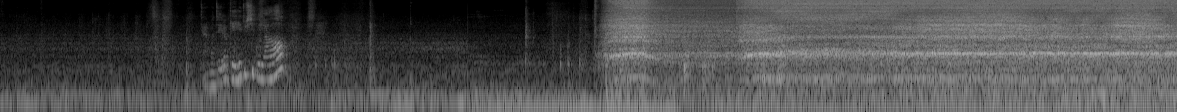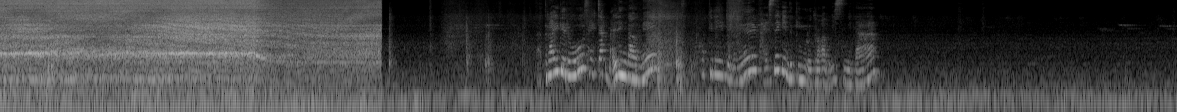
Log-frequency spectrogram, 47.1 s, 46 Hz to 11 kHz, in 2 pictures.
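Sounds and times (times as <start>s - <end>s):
hair dryer blowing: 11.7s - 31.2s.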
